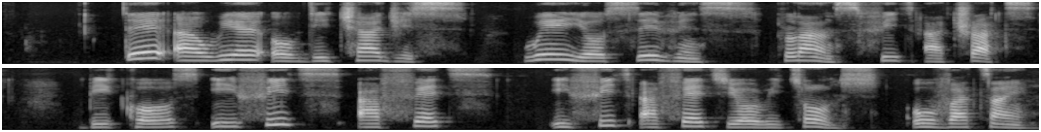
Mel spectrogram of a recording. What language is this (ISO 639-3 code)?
pcm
